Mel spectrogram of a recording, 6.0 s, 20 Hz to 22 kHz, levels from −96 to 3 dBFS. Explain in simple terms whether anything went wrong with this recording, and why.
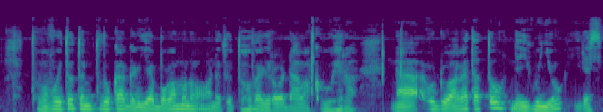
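Likely MP3 compression, squeezed hard, stripped out everything above about 11 kHz, so the speech sounds dull and watery with smeared edges throughout the clip.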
